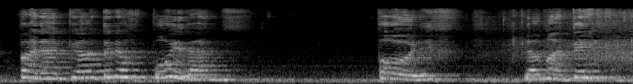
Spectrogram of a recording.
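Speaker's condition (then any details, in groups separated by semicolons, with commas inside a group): Cerebral palsy; respiratory arrest at birth; speech affected by condition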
